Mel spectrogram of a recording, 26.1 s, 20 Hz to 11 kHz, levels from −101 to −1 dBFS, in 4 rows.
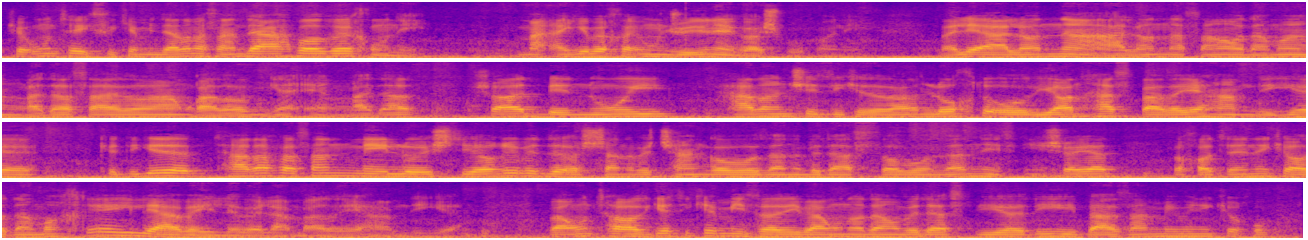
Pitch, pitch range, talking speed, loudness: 120 Hz, 110-130 Hz, 195 wpm, -23 LUFS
